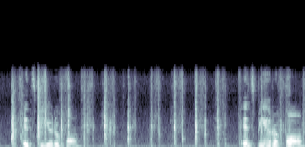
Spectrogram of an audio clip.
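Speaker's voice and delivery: teary voice choking up, near tears. Pausing while speaking to viewers, teary, voice choking up. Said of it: "I'm getting teary".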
